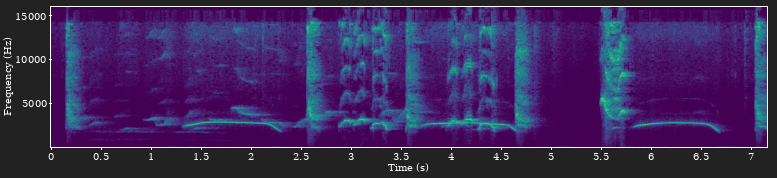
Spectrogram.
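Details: Singing Oriental magpie-robin in breeding condition, delivering a lively run of varied chirps and rattling notes mixed with long, clear, slightly arching whistles that drop at the end, plus loud harsh broadband bursts.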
